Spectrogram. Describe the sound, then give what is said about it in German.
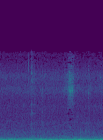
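Engine and road rumble inside a large bus driving near Santa Teresa, Peru, close to Machu Picchu: a continuous low drone with broad hiss and no clear breaks. “Liebe Grüße aus äh, einem Großbus aus Peru, Santa Teresa, nahe Machu Picchu.”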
